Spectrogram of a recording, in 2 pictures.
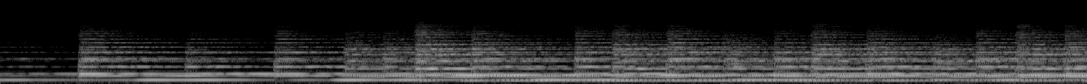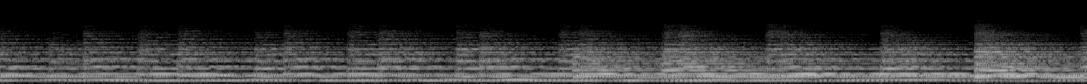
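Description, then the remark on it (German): Church bells in Westheim, Swabia, Germany, ring out continuously for the 12 o'clock midday chime, several bells overlapping in a steady, full peal with rich sustained tones and rhythmic strikes, fairly loud, with no voices. “Das Mittagsläuten kommt heute aus dem schwäbischen Westheim.”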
